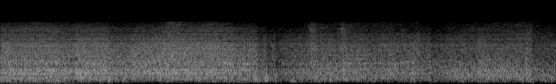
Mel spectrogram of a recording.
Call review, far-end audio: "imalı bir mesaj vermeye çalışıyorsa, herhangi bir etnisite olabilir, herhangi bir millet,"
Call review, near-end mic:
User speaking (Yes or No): No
